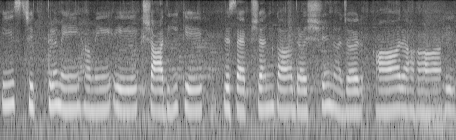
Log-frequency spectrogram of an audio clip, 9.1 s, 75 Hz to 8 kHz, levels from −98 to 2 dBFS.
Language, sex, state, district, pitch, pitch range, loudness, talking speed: Hindi, female, Madhya Pradesh, Dhar, 205 Hz, 200-220 Hz, -17 LUFS, 90 wpm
